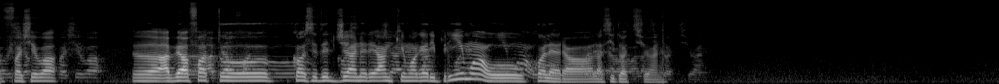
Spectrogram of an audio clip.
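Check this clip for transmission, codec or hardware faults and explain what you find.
There is one fault, echo with no canceller, running through the whole clip. The far end plays the call on a loudspeaker that its microphone picks up, and nothing removes it, so the speech returns roughly 0.4 s later, about 14 dB quieter, as a thin shadow.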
